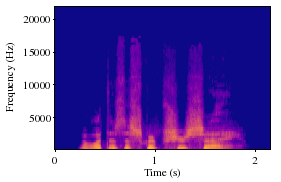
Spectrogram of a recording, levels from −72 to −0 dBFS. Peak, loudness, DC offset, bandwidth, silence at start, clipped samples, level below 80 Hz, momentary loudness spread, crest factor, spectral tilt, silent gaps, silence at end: -8 dBFS; -24 LUFS; under 0.1%; 18 kHz; 0.25 s; under 0.1%; -66 dBFS; 9 LU; 18 dB; -5 dB/octave; none; 0.3 s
